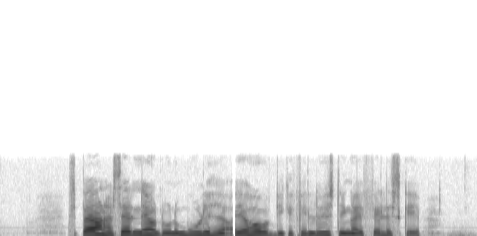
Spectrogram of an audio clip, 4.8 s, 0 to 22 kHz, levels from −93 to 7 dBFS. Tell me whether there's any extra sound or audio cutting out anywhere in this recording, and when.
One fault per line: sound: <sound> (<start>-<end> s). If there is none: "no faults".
sound: dropout (2.3-2.4 s)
